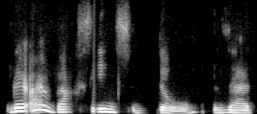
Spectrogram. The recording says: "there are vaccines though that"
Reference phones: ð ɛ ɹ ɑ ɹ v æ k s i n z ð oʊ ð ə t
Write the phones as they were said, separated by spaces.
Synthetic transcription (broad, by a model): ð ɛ ɹ ɑ ɹ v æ k s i n s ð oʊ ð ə t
